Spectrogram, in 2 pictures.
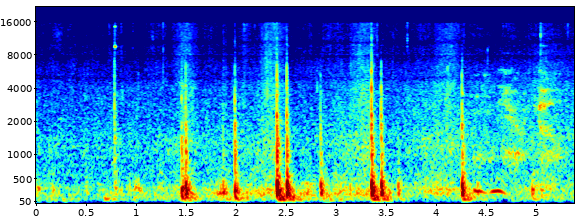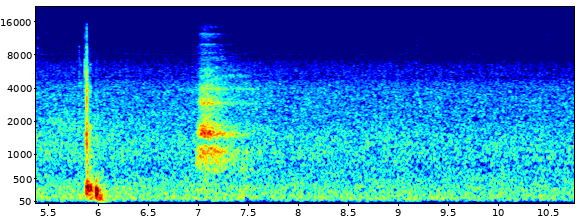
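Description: Hollow knocks and bumps on a plastic kayak's hull, about a dozen over the first six seconds, as the paddler shifts her weight to climb out onto the bank. A brief vocal sound comes about seven seconds in.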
